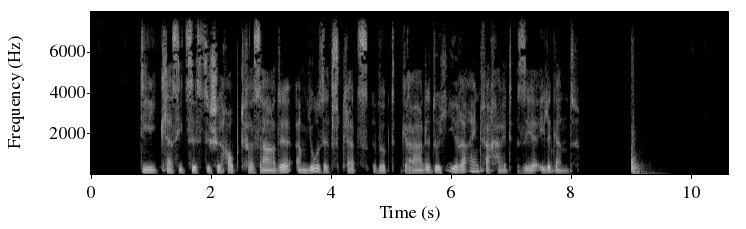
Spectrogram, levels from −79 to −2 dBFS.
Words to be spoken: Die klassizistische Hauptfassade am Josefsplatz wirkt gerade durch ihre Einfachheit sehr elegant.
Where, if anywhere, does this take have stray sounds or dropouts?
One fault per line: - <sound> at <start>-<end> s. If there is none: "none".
- thud at 9.0-9.7 s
